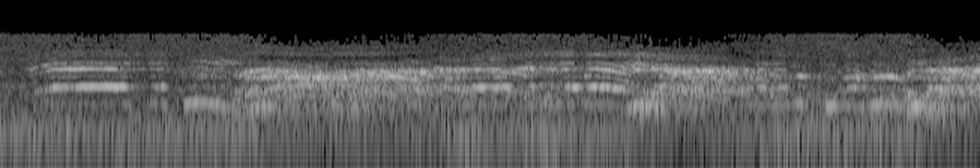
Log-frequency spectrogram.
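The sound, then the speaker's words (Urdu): A crowd of voices chants slogans together at a speech gathering. The chant is loud and continuous for nearly ten seconds, swelling and easing in waves. “یہ کوئی نعرہ نہیں، یہ کوئی نعرہ نہیں ہے جو آپ نعرہ لگا رہے ہیں.”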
